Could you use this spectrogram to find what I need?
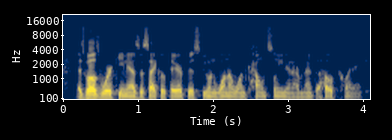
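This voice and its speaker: A man's very deep, low voice in a dry, close sound with no echo and a quiet background. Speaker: social work professor. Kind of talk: lecture. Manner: loud.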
